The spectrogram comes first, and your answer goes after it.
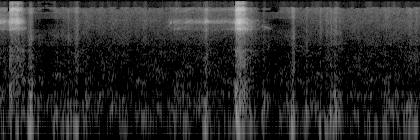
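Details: Buri the Minuet kitten asleep, nose whistling while snoring; low rumbling breaths with a single thin high whistle midway and a soft tap.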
